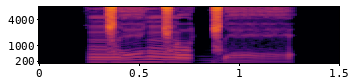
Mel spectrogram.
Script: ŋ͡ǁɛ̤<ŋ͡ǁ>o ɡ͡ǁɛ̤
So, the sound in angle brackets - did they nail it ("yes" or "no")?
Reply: yes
